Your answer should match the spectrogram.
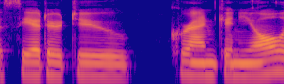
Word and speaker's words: Théâtre du Grand Guignol: I'd love to talk more about art and creative endeavors, maybe through talking about your article about the Théâtre du Grand Guignol.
